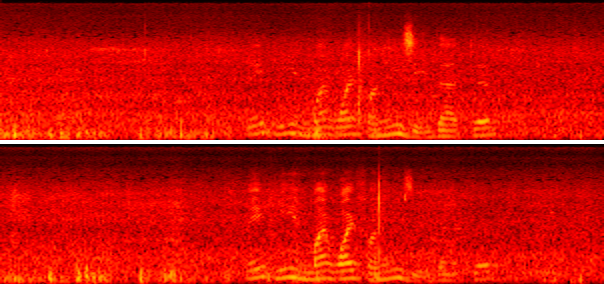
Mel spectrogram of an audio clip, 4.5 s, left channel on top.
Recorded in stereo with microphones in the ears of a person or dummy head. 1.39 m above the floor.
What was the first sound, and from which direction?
A woman speaking, 65° right (ahead or behind).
